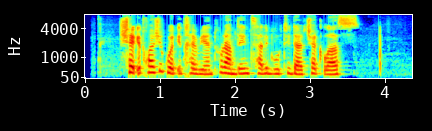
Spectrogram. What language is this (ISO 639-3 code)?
kat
